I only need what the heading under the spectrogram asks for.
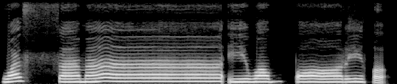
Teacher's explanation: qaf di ujung kita sukunkan atau kita matikan karena waqaf atau berhenti.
